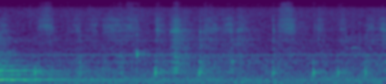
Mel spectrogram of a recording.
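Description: Marker or chalk scratching across a classroom board while someone writes a cost-price figure: a string of brief, faint strokes and taps in an uneven rhythm over a quiet, hissy room, with no talking.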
